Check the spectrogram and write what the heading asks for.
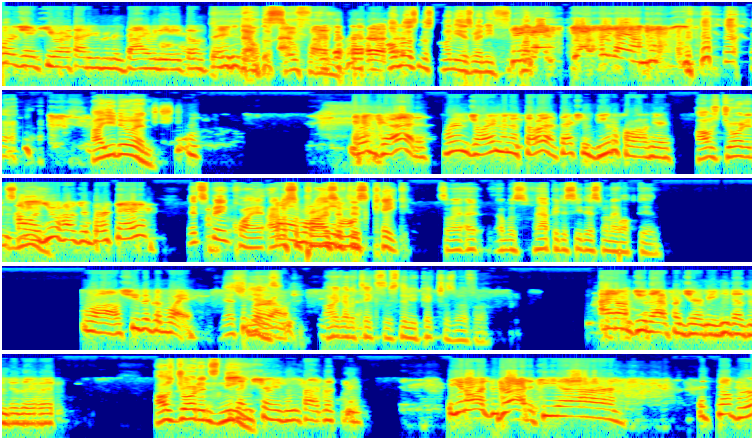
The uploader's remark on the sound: here is the audio from the live NNRC Hotline this week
